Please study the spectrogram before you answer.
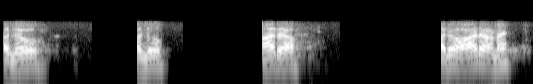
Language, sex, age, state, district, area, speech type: Malayalam, male, 60+, Kerala, Kottayam, rural, conversation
